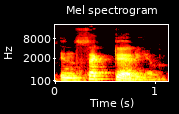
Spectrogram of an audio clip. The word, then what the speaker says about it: insectarium: like an aquarium this is auditorium this is insectarium insc t a r i u m insectarium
